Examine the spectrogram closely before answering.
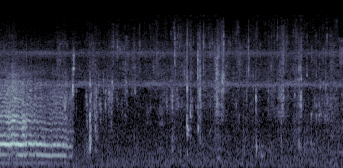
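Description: A flying insect hovering and buzzing with a steady, even hum, which cuts off abruptly about a second in. After that come scattered faint clicks over a quiet background.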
